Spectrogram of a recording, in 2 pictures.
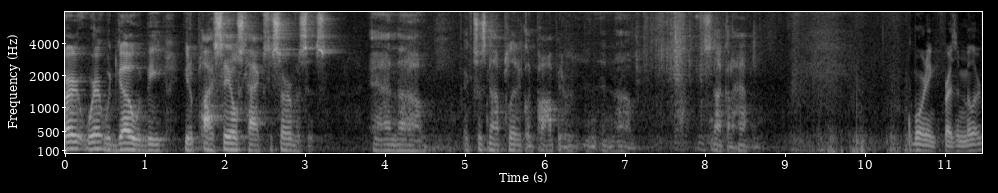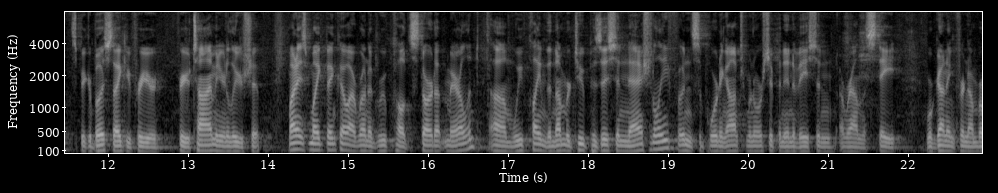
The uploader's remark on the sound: Before an audience of over 160 participants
